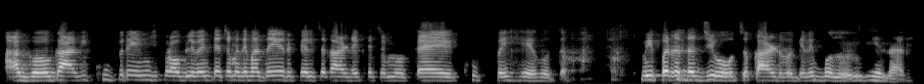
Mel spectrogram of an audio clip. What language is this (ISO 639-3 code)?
mar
